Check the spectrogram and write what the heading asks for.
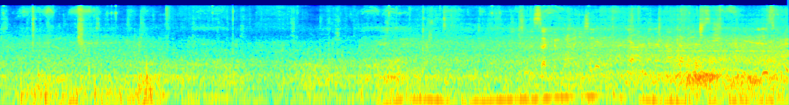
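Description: Street ambience on a city pavement: a steady low rumble of road traffic, with scattered clicks of footsteps. People's voices come in near the end as passers-by walk close.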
